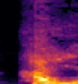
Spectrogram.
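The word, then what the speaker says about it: χ: 새 카이 이라고 하 이라고 볼 카이 라고 읽어요 그리신 자 시 짠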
